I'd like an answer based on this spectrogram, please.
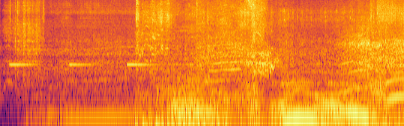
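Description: Car engine sound effect: idling with three short beeps about a second apart, then revved up and down several times, ending on a rising rev.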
